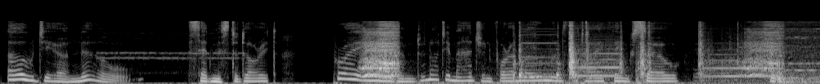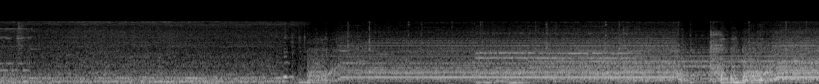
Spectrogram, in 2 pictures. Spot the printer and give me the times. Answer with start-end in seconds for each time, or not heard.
3.5-16.3.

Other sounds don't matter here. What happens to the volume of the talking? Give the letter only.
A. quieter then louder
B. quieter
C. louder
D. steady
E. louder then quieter
D.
